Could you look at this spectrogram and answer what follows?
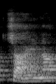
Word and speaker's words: China: मी सांगितलं होतं, पण ब्रिटिश लोक लिहिताना कसं लिहितात बघा, की उदाहरणार्थ चीन हा शब्द ते CHINA लिहितात बरोबर आहे, पण त्याचा उच्चार करताना चायना करतात. डिरेक्टर का डायरेक्टर, इसाक न्यूटन का आयझॅक न्यूटन, स्पेलिंग बघा. मग लक्षात येतं की खूप वेळेला आय या लेटरचा उच्चार ते आय असाच करतात, जसं चायना.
